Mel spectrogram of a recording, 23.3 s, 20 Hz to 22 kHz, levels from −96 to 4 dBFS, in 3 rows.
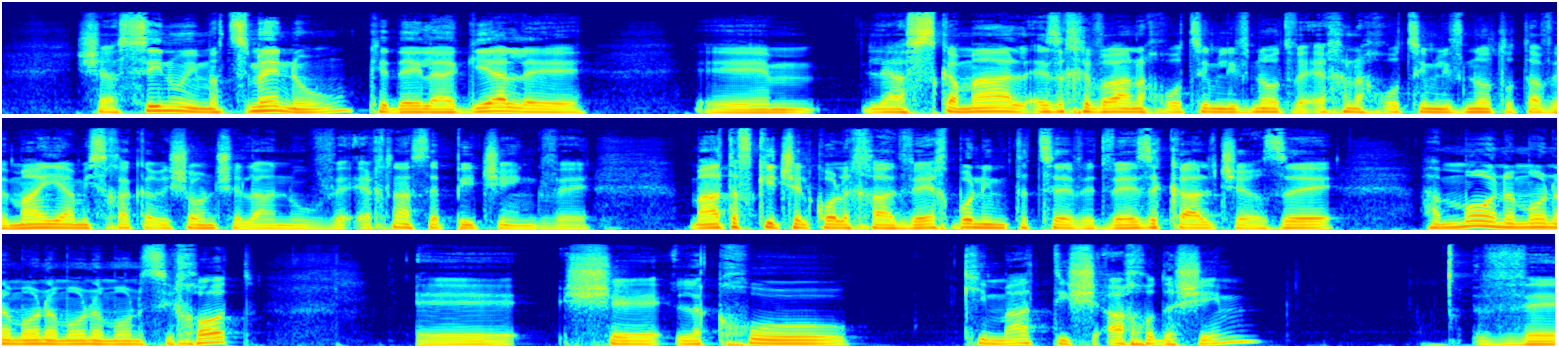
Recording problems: abrupt cut into speech; at the end

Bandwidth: 14.5 kHz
